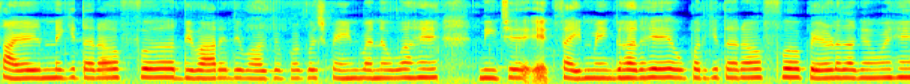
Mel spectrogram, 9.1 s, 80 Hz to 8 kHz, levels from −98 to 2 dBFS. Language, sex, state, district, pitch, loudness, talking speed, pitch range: Hindi, female, Bihar, Muzaffarpur, 245 Hz, -15 LUFS, 180 wpm, 240-255 Hz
